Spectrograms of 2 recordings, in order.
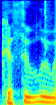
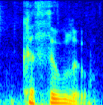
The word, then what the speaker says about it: Cthulhu: Lovecraft gave no definitive pronunciation, though he offered several phonetic approximations in his correspondence. In a 1934 letter to Dwayne Riml, he wrote that the actual sound, as nearly as human organs could imitate it, might be something like clu, the first syllable pronounced gutturally and very thickly.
